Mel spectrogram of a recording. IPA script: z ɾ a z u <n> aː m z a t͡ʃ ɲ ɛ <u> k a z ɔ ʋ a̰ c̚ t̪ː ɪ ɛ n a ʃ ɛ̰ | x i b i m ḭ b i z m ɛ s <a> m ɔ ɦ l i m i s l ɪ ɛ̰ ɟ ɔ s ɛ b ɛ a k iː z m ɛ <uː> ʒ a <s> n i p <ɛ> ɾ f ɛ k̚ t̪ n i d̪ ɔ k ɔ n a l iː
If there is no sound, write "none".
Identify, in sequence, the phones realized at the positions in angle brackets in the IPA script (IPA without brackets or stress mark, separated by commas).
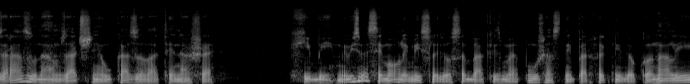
n, u, i, uː, s, ɛ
